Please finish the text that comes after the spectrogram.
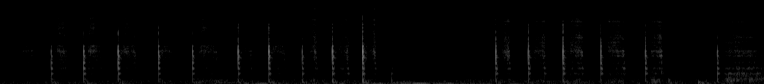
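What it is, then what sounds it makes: Chalk writing on a chalkboard. A white chalk stick held in the fingers writes the word "Year" on a large, flat, solid black chalkboard. About nineteen short, dry scraping strokes tick out in quick bursts with a bright squeak near 1.8 kHz and a brief pause midway. The clip closes with a softer, longer rub of chalk across the board.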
